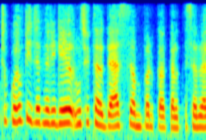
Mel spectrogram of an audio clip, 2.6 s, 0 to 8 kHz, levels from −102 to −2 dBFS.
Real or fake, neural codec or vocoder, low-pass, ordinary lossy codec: fake; codec, 16 kHz in and 24 kHz out, 0.6 kbps, FocalCodec, streaming, 2048 codes; 7.2 kHz; MP3, 48 kbps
